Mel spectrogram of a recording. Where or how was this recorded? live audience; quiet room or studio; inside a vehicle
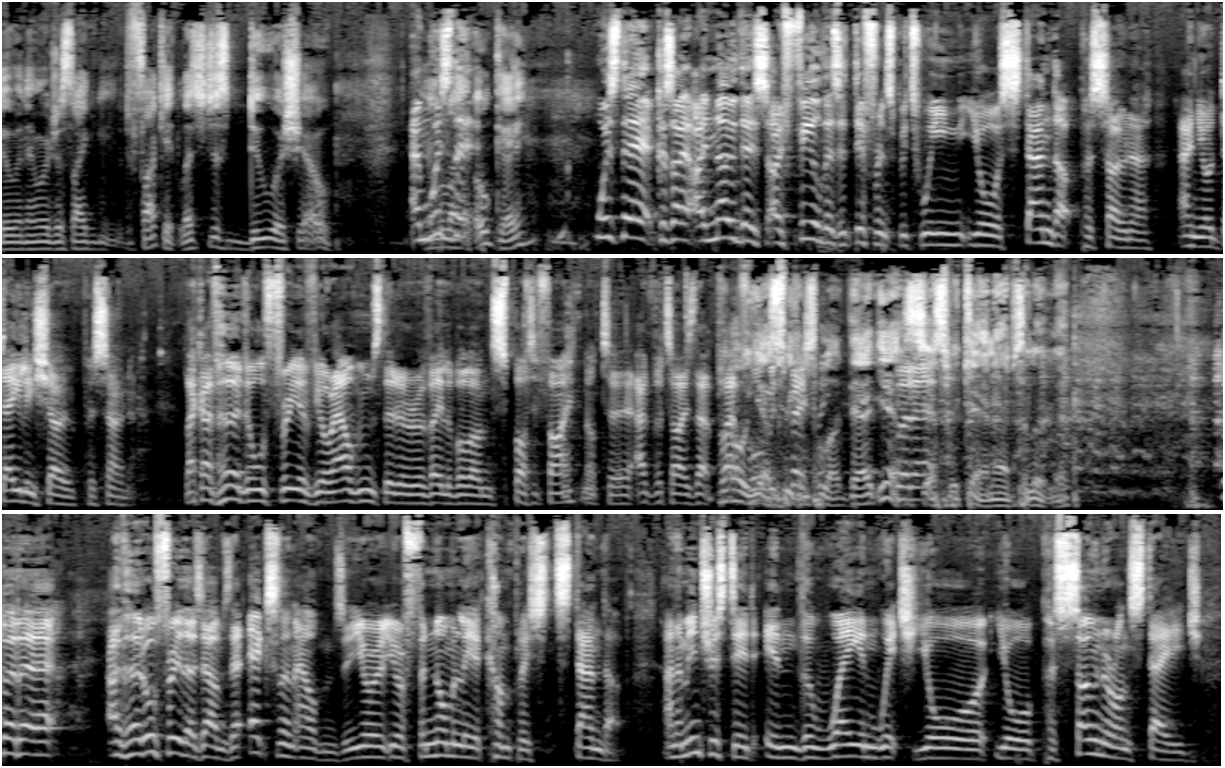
live audience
